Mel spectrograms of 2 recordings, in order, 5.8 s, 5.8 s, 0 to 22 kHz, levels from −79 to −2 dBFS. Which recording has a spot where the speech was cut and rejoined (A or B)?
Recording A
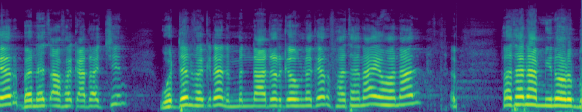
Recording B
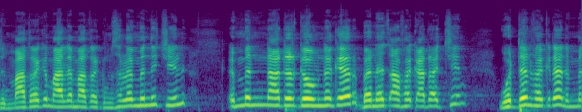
A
